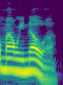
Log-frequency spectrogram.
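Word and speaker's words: Mauigoa: guys, Arian Smith, Francisco Minoa, Dom is saying that that G is pronounced with an N.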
